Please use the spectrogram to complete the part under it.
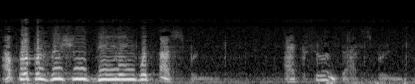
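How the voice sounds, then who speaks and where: An actor playing a smug, suavely menacing crime boss with a pompous, precise delivery in a 1950s radio drama. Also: male voice, sits high, huge pitch swings, normal speed, husky, exaggerated voice. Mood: smooth, persuasive. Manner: pompous, over-precise, relishing his words. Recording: dull, noisy old radio transcription.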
